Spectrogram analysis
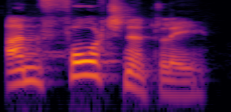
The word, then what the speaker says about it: unfortunately: 19 is unfortunately. Unfortunately. The stress goes on the 2nd syllable here.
